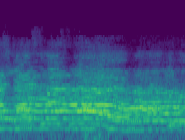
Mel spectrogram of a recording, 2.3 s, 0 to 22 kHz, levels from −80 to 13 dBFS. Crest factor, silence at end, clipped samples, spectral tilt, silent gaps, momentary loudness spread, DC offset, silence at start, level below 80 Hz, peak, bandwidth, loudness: 12 dB; 0 s; under 0.1%; -4.5 dB/octave; none; 5 LU; under 0.1%; 0 s; -50 dBFS; -2 dBFS; 8.2 kHz; -13 LUFS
